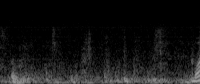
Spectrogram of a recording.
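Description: Footsteps of several people walking, as a run of irregular low knocks and scuffs.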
